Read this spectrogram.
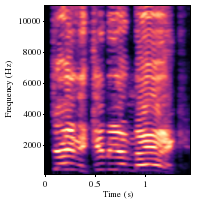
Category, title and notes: Speech > Solo speech
Soldier Yelling at for a Mag
Hope someone is named David for this sound lol
army, military, attack, agression, war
